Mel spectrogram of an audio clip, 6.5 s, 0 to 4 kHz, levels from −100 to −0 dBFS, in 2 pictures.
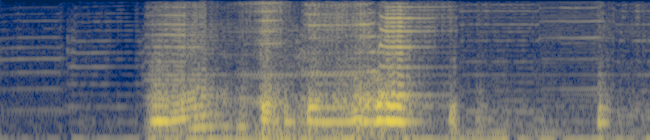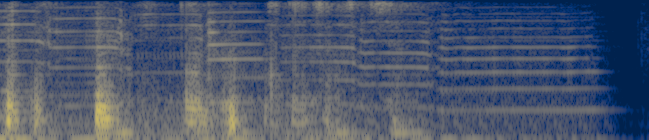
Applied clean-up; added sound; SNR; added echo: neural separator model SepFormer WHAMR!.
